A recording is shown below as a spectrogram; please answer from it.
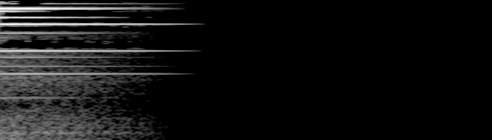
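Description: A single bright bell-like ding from an animated logo sting. It strikes sharply and rings with several clear tones that fade out within about a second.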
